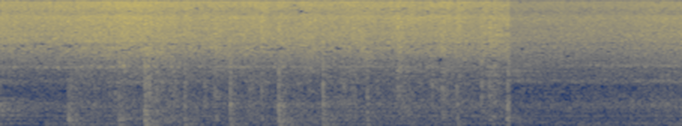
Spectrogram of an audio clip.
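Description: Diced onions sweating in rapeseed oil in a stainless steel saucepan: a steady, gentle sizzle with a few faint knocks. The sizzle drops a little quieter about four seconds in.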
